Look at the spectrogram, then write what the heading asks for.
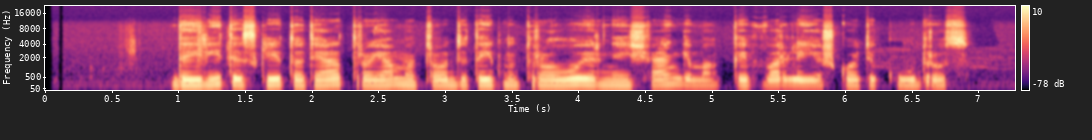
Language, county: Lithuanian, Vilnius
